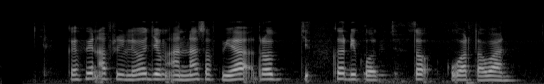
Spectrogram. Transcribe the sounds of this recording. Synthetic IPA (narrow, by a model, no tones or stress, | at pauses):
kɛfinʔa̰pɾiliɔd͡ʒɨŋʔa̰nasɔfia̰rɔb̚kɨrdipɔt̪ɔkuwart̪awan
